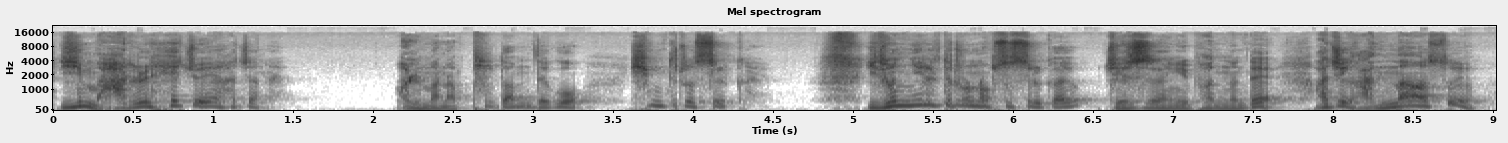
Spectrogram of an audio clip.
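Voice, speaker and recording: A male pastor giving an early-morning sermon, dramatic, dropping to hushed whispers and rising to loud emphasis. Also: a little high, very animated, brisk, creaky, breathy edge. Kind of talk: dawn service sermon.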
